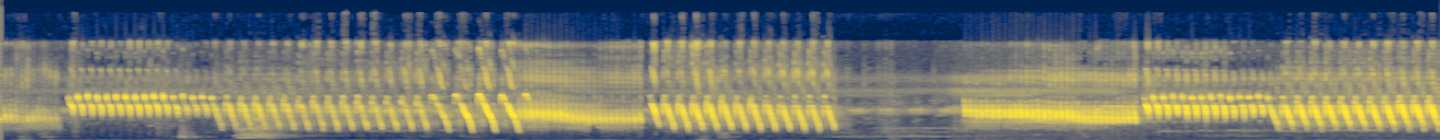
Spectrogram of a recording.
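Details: Canary song used for tutoring birds at home, in the dense rapid-fire style: fast trills of descending sweeps, long buzzy rolls near the top of the range, a brief pause around six seconds, then the rolling tours resume.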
